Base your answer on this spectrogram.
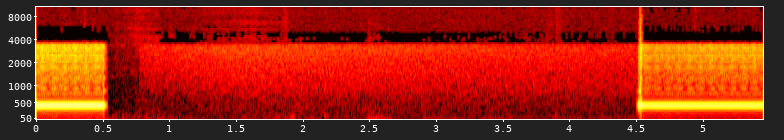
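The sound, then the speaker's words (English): A phone line rings on an outgoing call: a steady ringback tone cuts off, leaves about four seconds of faint line hiss, then sounds again, loud through the earpiece. “It's ringing.”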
